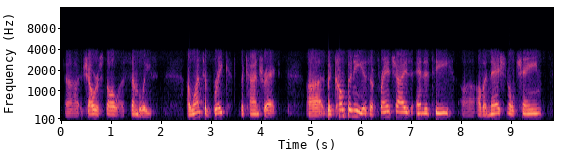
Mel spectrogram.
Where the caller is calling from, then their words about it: New York, United States; I'm calling you from New York State.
